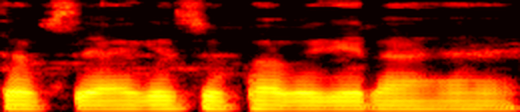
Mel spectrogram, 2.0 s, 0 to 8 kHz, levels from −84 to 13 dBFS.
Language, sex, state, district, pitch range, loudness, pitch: Hindi, male, Bihar, Araria, 105-110 Hz, -14 LUFS, 105 Hz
